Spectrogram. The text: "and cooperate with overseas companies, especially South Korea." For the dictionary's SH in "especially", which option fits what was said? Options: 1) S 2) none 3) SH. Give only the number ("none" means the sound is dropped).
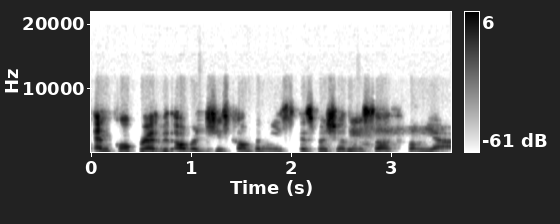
3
